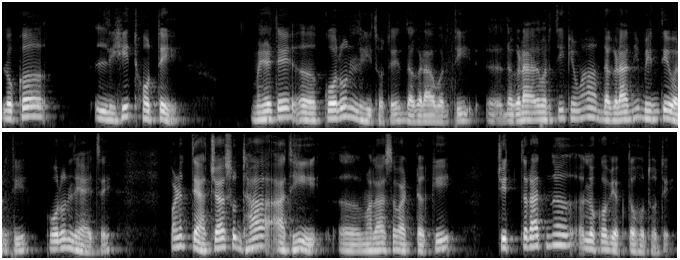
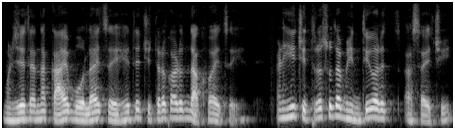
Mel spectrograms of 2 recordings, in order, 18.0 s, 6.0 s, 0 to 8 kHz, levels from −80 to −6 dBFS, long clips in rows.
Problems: background sounds at intervals, echo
